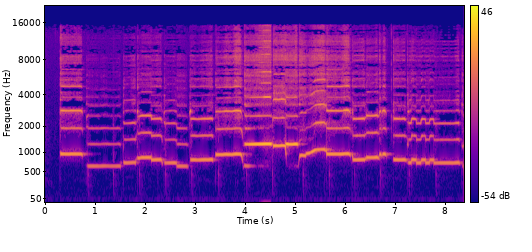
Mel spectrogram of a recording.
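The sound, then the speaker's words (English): A tin whistle, one carried into the Battle of the Somme in 1916, plays the military tune The Minstrel Boy alone, with clear bright notes, a few bent pitches and quick ornamental trills near the end. “I had the tin whistle in my hip pocket like I always have”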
